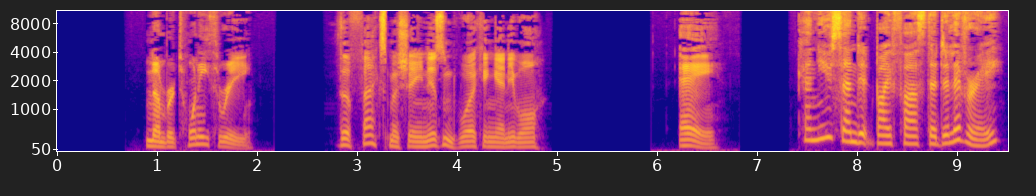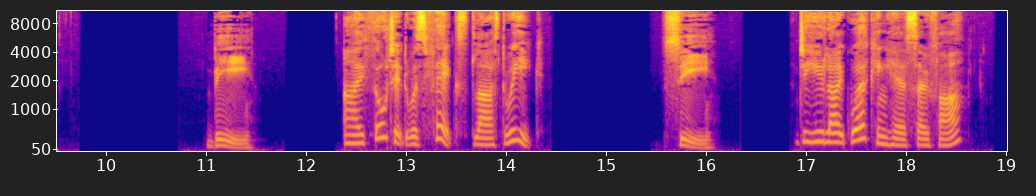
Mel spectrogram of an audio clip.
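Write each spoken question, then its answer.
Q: The fax machine isn't working anymore.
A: B: I thought it was fixed last week.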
